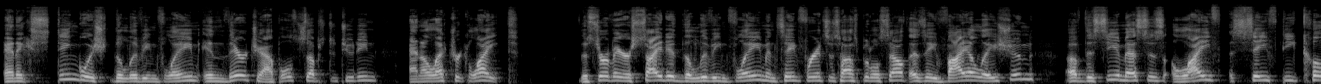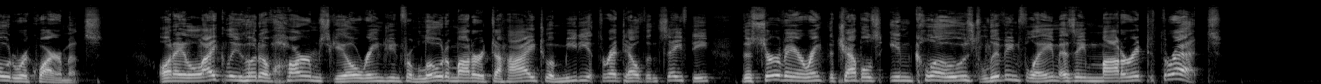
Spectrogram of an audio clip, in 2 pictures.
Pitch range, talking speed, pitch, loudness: 150-185 Hz, 150 wpm, 165 Hz, -24 LUFS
